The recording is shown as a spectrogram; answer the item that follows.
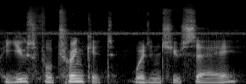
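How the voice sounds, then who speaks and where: A man's voice: on the low side, measured pace, a bit bright, slight background noise, voice pushed down. A man voicing a smug, menacing noble wizard who savours his mocking words in a fantasy audiobook. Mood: dismissive, condescending.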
